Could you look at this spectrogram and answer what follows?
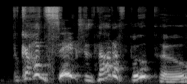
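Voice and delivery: retold outburst, pitched well up; exasperated. Correcting the manager's faux pas, exasperated retelling. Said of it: "and I'm like".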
